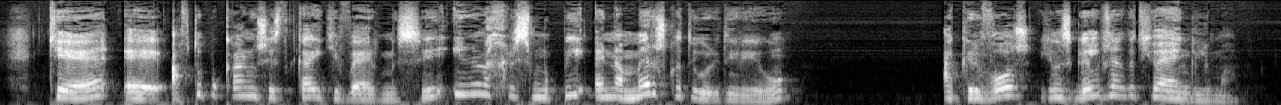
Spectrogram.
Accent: Thessaloniki, Central Macedonia, Greece; Είμαι από Θεσσαλονίκη.

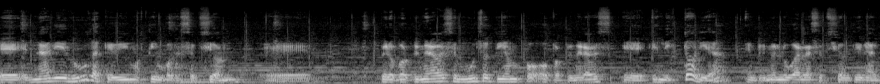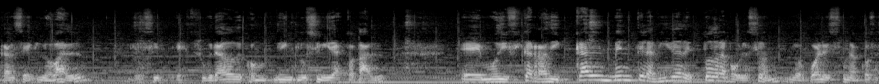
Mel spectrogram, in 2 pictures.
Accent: Chile; de Chile.

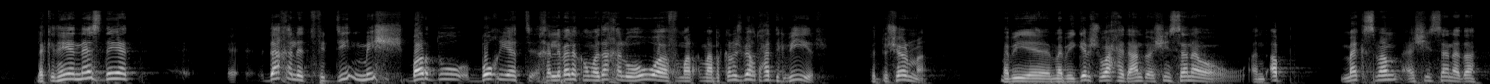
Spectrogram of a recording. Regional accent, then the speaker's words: Egypt; يعني عندنا في مصر مثلا تجنيد الزامي

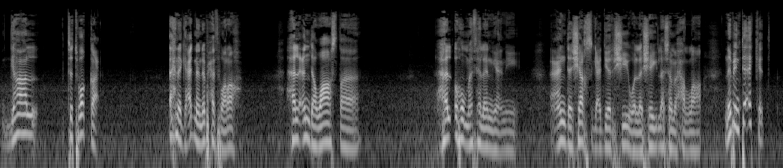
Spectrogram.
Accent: Kuwait; مرة كنت في زيارة لمخفر عندنا في الكويت، مخفر شويخ الصناعية

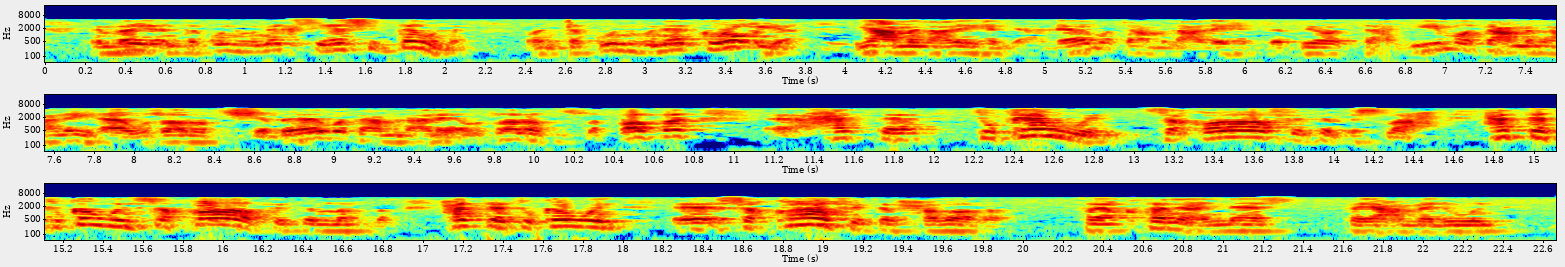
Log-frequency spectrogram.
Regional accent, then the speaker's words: Egypt; ونحن عندنا في مصر نماذج لهذا.

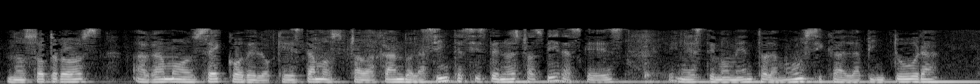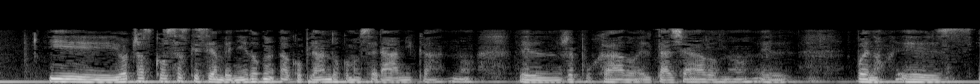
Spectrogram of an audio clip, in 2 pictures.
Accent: Quito, Pichincha, Ecuador; born there; Yo nací aquí en Quito, soy un descendiente de Atahualpa. Mi apellido

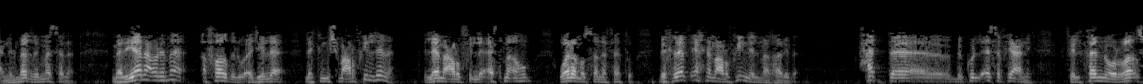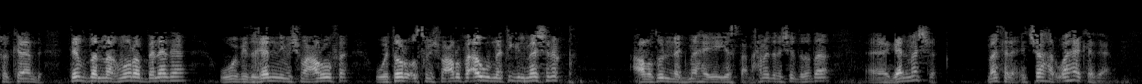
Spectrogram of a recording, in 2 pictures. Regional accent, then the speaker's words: Hawin, Kafr El Sheikh Governorate, Egypt; حويني يعني قرية قابعة كده في مركز تبع مركز الرياض في محافظة كفر الشيخ

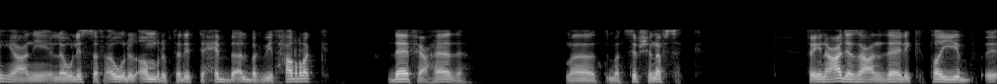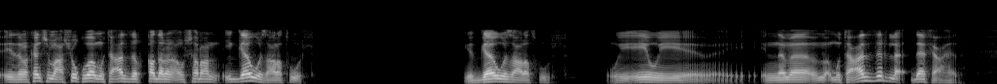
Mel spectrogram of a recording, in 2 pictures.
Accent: Egypt; نسبة الطلاق عندنا في مصر شكلها إيه بقى؟

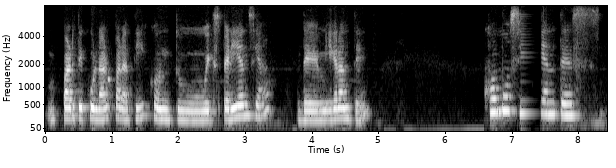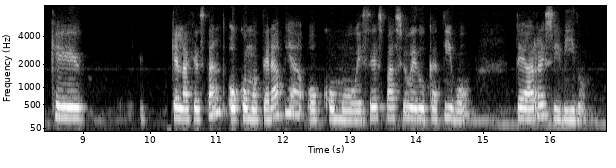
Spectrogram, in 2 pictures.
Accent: Canada; Yo, sí, yo como canadiense entiendo la mitad, la verdad.

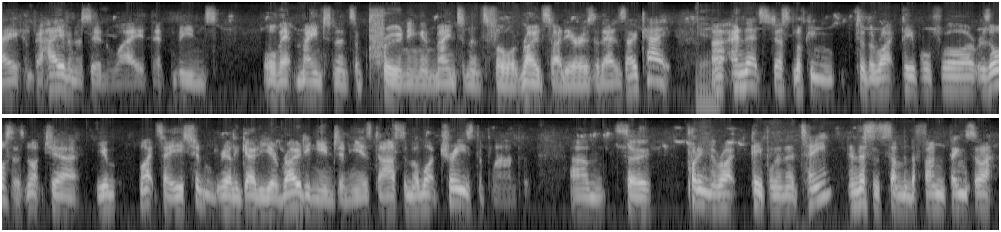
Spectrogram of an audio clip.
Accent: New Zealand; being a Kiwi, you might say Christmas roast or something like

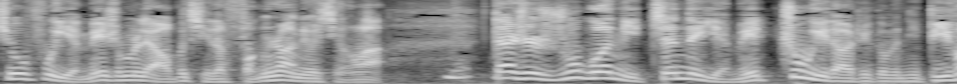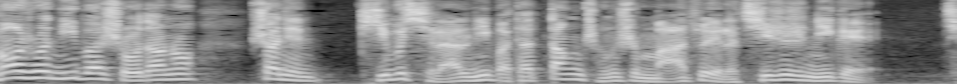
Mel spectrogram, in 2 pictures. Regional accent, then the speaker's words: Northeast China, China; 对，你是东北人，我也是东北人。

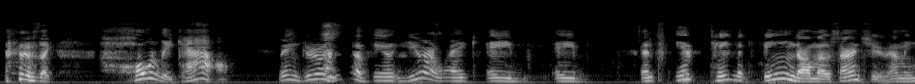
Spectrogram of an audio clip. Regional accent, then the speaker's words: Indianapolis, Indiana, United States; also born or lived in Los Angeles; I grew up here in Indianapolis, in a small town. And I moved out to L.A.

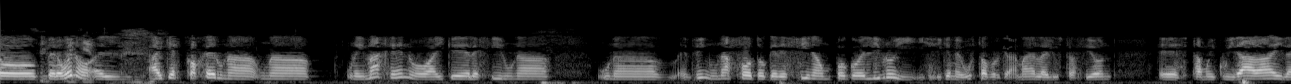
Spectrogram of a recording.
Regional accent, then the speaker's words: Granada, Andalusia, Spain; Yo desde aquí, desde Granada, desde mi tierra natal, os mando un pequeño desafío

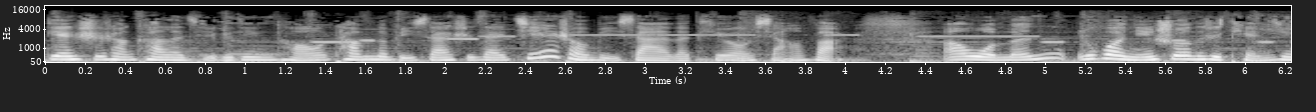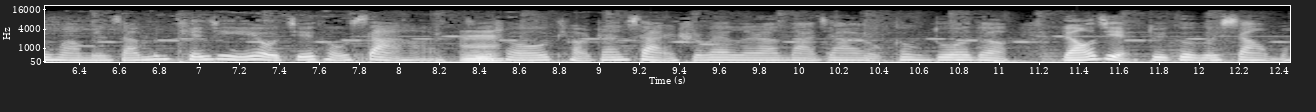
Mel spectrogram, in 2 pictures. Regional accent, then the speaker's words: China

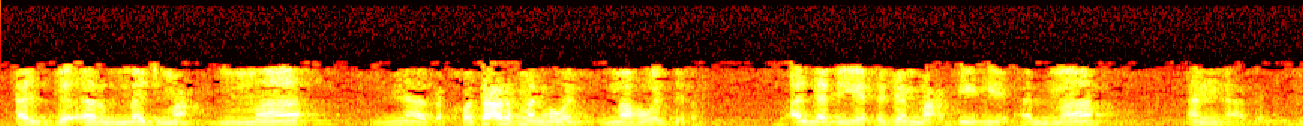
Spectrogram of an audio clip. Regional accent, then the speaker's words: Syria; هنا عندنا في سوريا الآبار

